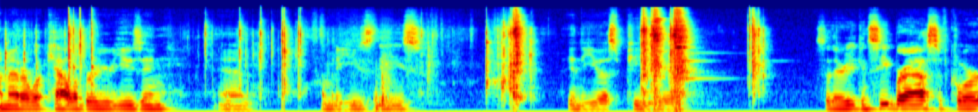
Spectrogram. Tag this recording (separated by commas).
cap gun shooting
